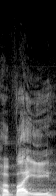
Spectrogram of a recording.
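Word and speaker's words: Hawaii: So, to my direct left, Ron Ortiz II, hailing from the northshore of Havaii, as he said I should pronounce it.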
